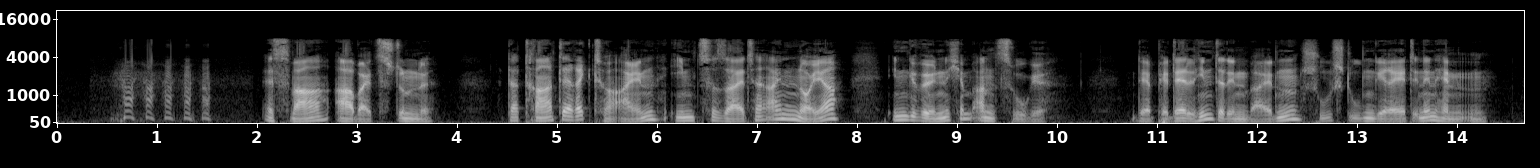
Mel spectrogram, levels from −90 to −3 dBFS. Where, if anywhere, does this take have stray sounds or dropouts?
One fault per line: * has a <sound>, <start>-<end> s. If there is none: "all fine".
* has a laugh, 0.5-1.6 s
